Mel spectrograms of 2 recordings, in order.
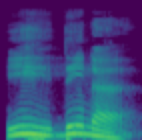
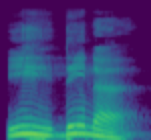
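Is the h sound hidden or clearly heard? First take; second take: hidden; hidden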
